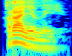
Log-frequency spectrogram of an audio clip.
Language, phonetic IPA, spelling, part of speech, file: Russian, [ˈranʲɪnɨj], раненый, adjective / noun, Ru-раненый.ogg
- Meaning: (adjective) wounded, injured; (noun) wounded person, injured person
